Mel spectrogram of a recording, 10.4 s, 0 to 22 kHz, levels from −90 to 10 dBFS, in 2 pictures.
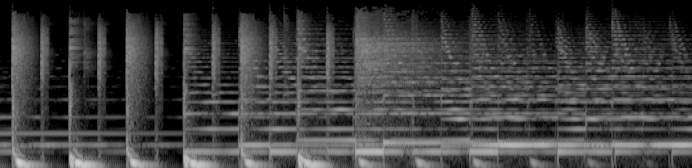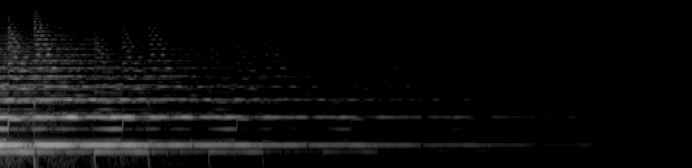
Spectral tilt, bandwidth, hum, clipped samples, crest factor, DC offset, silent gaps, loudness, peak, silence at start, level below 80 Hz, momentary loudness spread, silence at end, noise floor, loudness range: -4.5 dB/octave; 17.5 kHz; none; under 0.1%; 20 dB; under 0.1%; none; -25 LUFS; -6 dBFS; 0 s; -32 dBFS; 13 LU; 3.45 s; under -90 dBFS; 17 LU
